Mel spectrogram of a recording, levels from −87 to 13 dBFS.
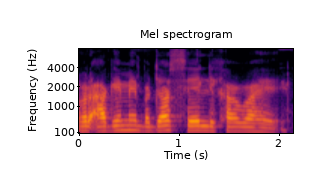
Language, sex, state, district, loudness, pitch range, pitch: Hindi, male, Arunachal Pradesh, Lower Dibang Valley, -18 LUFS, 150-165 Hz, 155 Hz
